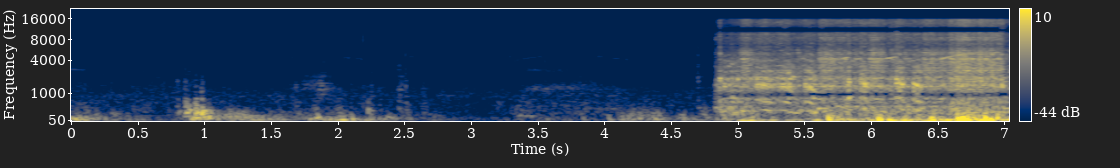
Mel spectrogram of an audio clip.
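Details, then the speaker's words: 1977 Honda Civic, last registered 1987, first start in 37 years, no fuel system, fuel poured straight into the carburetor while cranking: catches and holds a ragged idle; owner calls it a success. "okay I'm going to call that a success that's pretty good for no fuel system not touching anything"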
